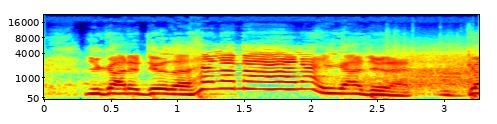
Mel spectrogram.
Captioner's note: chanting in gibberish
